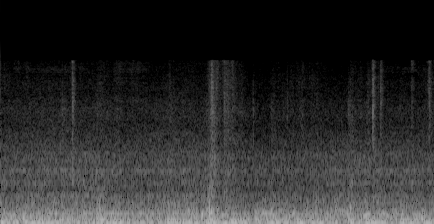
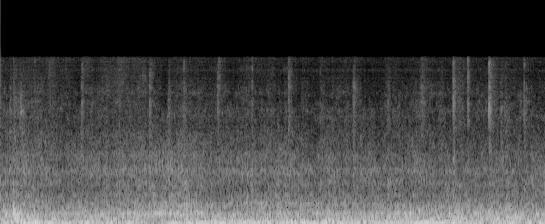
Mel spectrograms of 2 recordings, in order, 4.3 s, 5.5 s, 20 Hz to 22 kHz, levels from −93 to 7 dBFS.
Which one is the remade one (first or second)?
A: second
